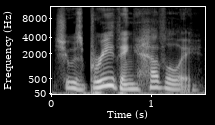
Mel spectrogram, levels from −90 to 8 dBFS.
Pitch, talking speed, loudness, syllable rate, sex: 180 Hz, 155 wpm, -18 LUFS, 4.8 syllables/s, female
